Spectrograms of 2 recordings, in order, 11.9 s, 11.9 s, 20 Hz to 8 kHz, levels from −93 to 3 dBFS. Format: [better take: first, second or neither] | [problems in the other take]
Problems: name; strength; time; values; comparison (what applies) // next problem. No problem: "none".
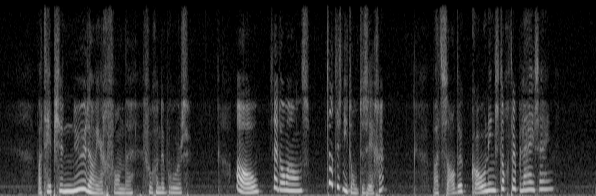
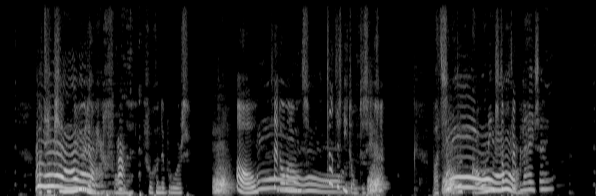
first | noise reduction (classical method Wiener filter)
